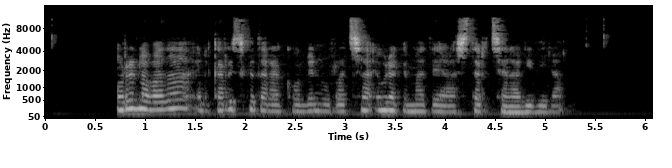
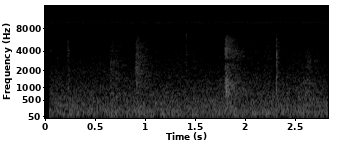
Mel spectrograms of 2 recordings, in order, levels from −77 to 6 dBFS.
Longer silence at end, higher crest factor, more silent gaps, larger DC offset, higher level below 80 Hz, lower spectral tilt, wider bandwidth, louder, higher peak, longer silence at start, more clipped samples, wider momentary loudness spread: first, 0.9 s vs 0 s; about the same, 24 dB vs 20 dB; neither; neither; about the same, -70 dBFS vs -66 dBFS; second, -1.5 dB/octave vs -4.5 dB/octave; about the same, 11.5 kHz vs 11.5 kHz; first, -21 LUFS vs -50 LUFS; first, -2 dBFS vs -30 dBFS; first, 0.7 s vs 0.05 s; neither; first, 18 LU vs 5 LU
